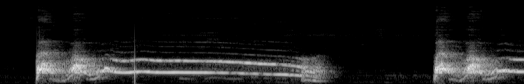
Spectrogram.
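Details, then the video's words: West Highland White Terrier starting with a couple of quick barks that stretch into a long, steady, clear howl lasting about two seconds and falling at the end, then more barking. "OUÇA O SOM DO CACHORRO TERRIER BRANCO DE MONTANHAS OCIDENTAIS"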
